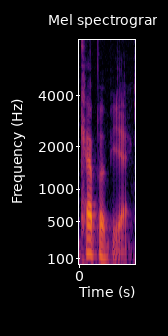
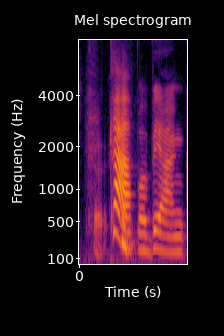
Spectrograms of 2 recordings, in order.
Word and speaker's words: Capobianco: It's Capobianco. Capobianco.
